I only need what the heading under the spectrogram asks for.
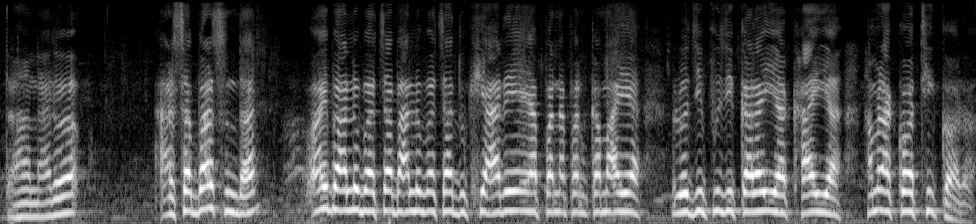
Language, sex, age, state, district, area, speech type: Maithili, female, 60+, Bihar, Muzaffarpur, urban, spontaneous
